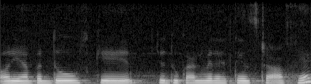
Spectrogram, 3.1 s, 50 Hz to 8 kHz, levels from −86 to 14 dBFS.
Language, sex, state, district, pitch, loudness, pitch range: Hindi, male, Maharashtra, Washim, 200 Hz, -14 LUFS, 195-205 Hz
